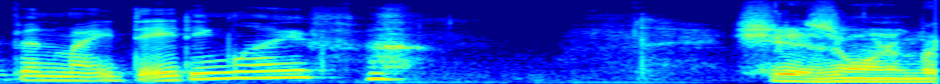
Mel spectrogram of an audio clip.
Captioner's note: laughs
